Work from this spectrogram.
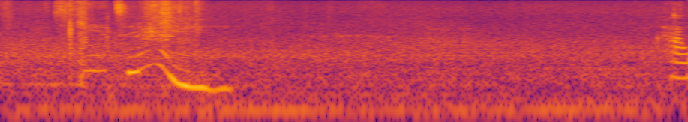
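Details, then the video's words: Kenai, a male Siberian Husky, cries for Nala, his Sheprador mate six days into her heat cycle, who wants a break from him: one sliding whine rising then falling steeply, with a later harmonic yelp and faint household noise. "Husky Crying For His Sheprador Wife"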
